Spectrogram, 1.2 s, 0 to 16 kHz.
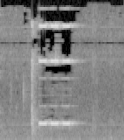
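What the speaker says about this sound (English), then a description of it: "we're going to preheat our oven to 250 degrees" A kitchen oven set to preheat to 250 degrees, giving a button click followed by one steady electronic beep lasting about a third of a second, close and clear with no voices.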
